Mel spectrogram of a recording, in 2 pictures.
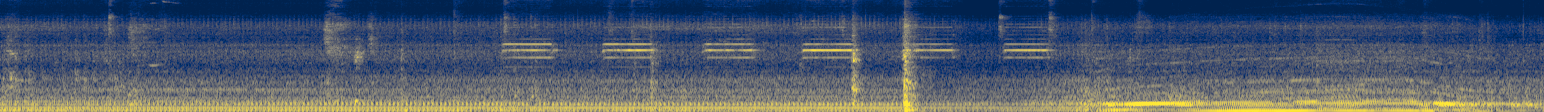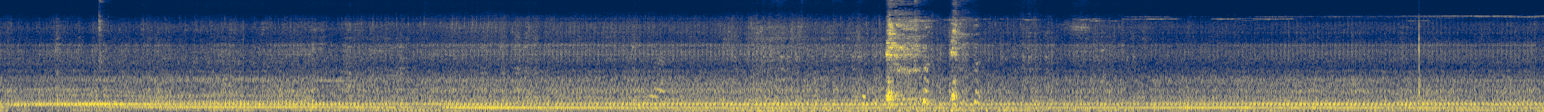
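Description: A bus engine idling at a stop; about five seconds in a run of about eight short high beeps sounds, the door-closing warning, with a sharp thud of the doors shutting near the end of them. The engine then revs up and falls back as the bus pulls away, and runs steadily, its note shifting once about twenty seconds in.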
